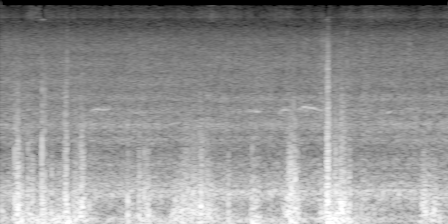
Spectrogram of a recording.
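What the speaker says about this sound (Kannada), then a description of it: "ಈ ಕಡೆ ನಮ್ಮ ಟ್ರೈನ್ ಹೋಗ್ತಾ ಇದೆ" A Rajya Rani train with ICF coaches runs along beside a highway, a steady rumble with rhythmic clacks and rattles heard from onboard, wind buffeting the microphone, no voices.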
